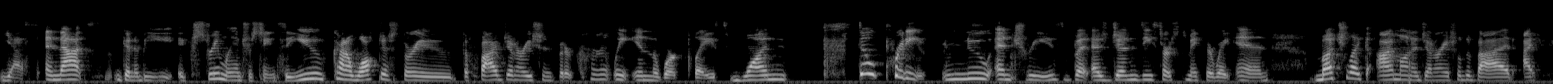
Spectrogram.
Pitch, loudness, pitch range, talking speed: 205 Hz, -28 LUFS, 180-225 Hz, 185 wpm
